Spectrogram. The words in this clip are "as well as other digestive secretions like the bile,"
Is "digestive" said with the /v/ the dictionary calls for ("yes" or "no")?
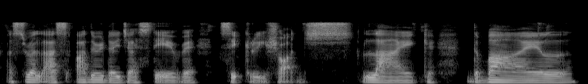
yes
